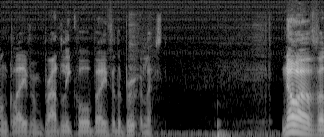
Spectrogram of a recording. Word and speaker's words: Corbet: From what Wikipedia pronunciation's saying, it is a EI as in the A in face. So I think it is Corbet.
